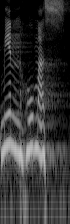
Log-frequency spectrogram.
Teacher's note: panjang 2 harokat tapi dibaca panjangnya hanya jika berhenti saja sedangkan kalau tidak berhenti madnya gugur mimnya dibaca pendek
